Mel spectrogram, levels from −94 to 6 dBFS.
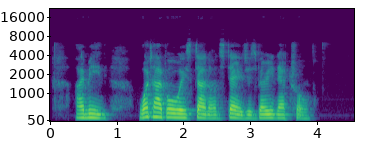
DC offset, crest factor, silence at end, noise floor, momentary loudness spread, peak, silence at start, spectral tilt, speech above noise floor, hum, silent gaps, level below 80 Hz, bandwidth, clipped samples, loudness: under 0.1%; 16 dB; 0.7 s; -71 dBFS; 13 LU; -2 dBFS; 0.4 s; -9 dB/octave; 54 dB; none; none; -64 dBFS; 6.4 kHz; under 0.1%; -18 LUFS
